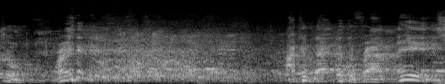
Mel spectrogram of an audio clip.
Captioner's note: audience laughing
